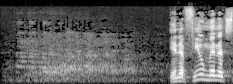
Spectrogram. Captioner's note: laughing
